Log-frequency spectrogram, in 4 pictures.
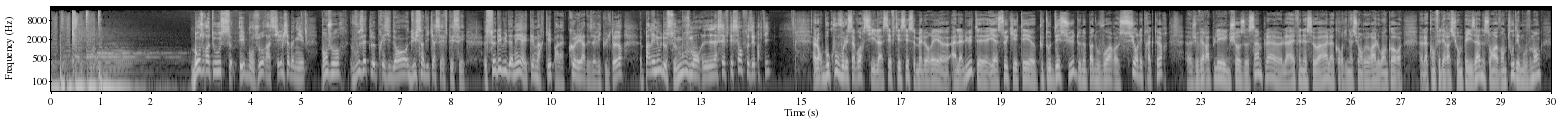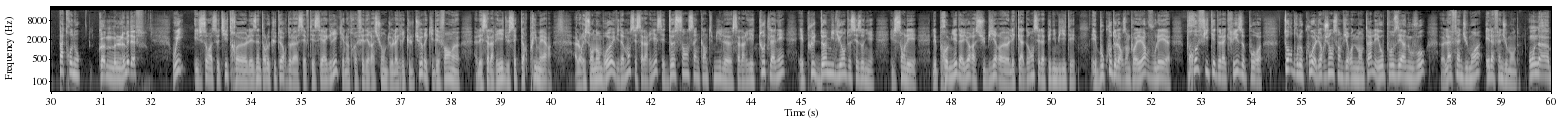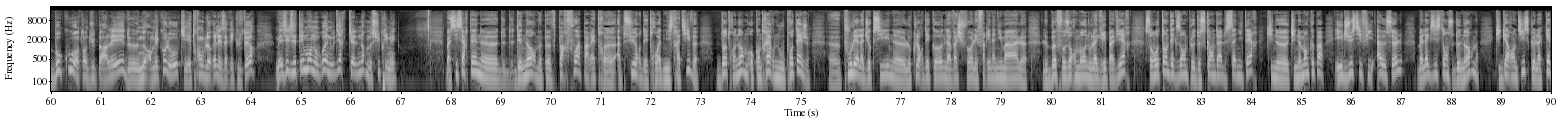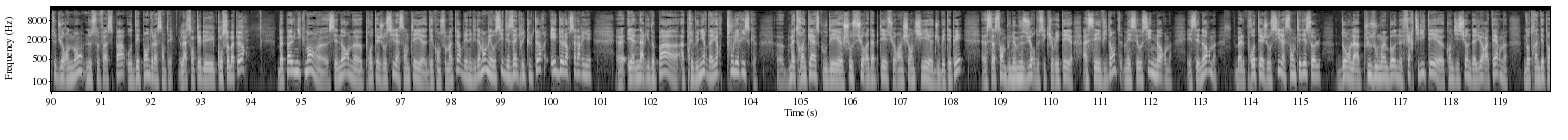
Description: Le président de la CFTC Cyril Chabanier a pu s’exprimer dans le cadre de l’émission Expression directe, diffusée ce 16 mars sur France Inter.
